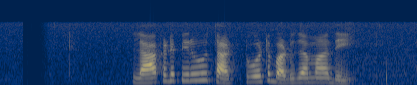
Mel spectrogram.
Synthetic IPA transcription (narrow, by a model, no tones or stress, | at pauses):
laːkɐɽɐpiɾuːt̪ɐʈːʋoʈɐbɐɽud̪ɐmaːd̪eː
